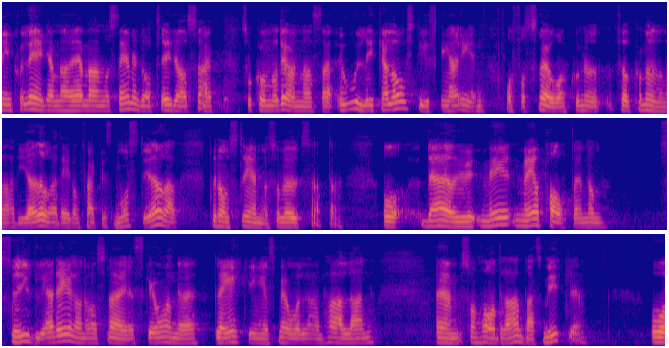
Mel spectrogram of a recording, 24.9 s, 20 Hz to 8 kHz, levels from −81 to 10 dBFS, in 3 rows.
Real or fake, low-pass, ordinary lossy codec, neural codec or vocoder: fake; 7.2 kHz; none; codec, 32 kHz, 1.9 kbps, SNAC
